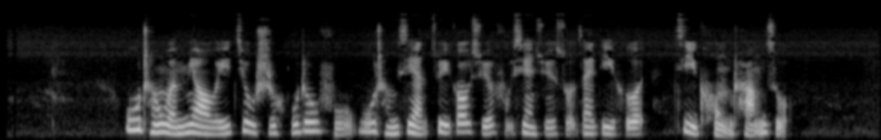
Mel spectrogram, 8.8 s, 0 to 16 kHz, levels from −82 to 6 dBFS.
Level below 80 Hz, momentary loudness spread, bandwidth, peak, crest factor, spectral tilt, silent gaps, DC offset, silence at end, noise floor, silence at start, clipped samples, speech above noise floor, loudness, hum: -70 dBFS; 10 LU; 11 kHz; -4 dBFS; 20 dB; -5.5 dB/octave; none; under 0.1%; 0.95 s; -58 dBFS; 1.25 s; under 0.1%; 37 dB; -22 LUFS; none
